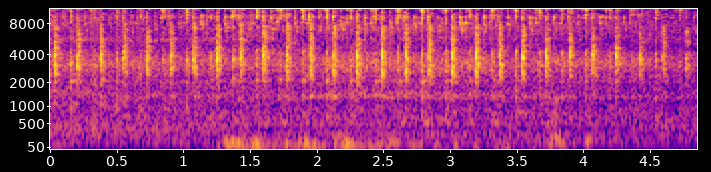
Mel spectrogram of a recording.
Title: Dodge Durango engine knocking noise top Overhaul 5.7 engine 2011 model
